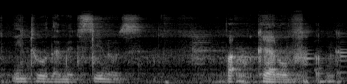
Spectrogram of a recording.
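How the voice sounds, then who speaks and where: There's a man speaking at a medium tempo. The room echoes audibly, and background noise is clearly present. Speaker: visiting associate professor, researcher. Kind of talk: conference presentation.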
